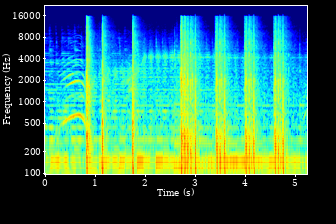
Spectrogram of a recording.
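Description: Aerial fireworks going off: a short rising whistle near the start, then a string of sharp bangs, several in quick clusters, as the shells burst. Music plays underneath.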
